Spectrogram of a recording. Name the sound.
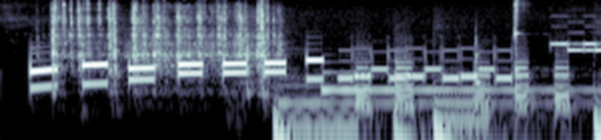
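telephone dialing tones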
